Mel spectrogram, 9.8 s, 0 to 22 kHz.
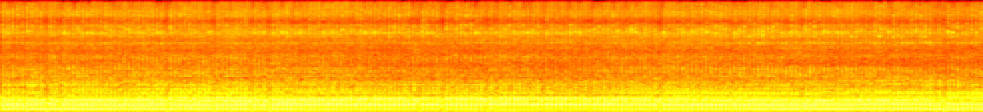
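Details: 2021 Yamaha YFZ450R SE right after installing a Pro Design intake kit, stock pipe still fitted: steady, even single-cylinder idle with a regular quick thump and no misses, knocks or rattles; sounds healthy.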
